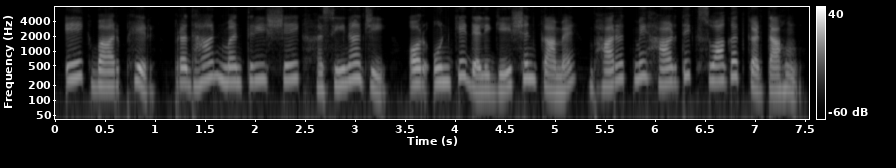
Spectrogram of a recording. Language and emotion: Hindi, neutral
